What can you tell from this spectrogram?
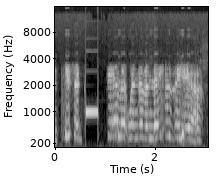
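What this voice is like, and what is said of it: Quoted line in a New York accent. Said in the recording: “my dad with his New York accent”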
